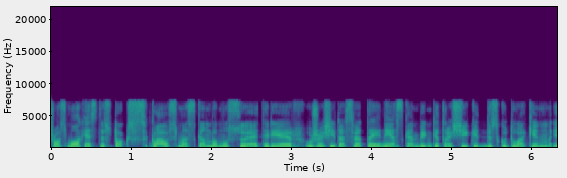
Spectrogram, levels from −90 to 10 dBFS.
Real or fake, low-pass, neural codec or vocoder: fake; 7.2 kHz; codec, 16 kHz, 4 kbps, X-Codec, HuBERT features, trained on LibriSpeech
